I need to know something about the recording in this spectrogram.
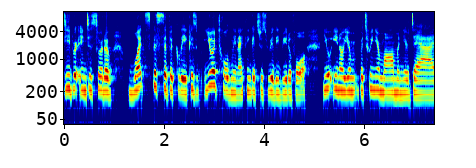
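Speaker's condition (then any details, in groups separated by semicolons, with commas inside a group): No condition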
